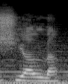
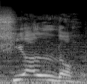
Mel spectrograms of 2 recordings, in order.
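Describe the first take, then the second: First: The name ends in a plain open vowel. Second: The name ends with an audible h syllable. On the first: This is how people actually say it. "আমরা বলি শিয়ালদা" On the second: This is how it is written on signs. "হোর্ডিংয়ে বড় বড় করে লেখা আছে"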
